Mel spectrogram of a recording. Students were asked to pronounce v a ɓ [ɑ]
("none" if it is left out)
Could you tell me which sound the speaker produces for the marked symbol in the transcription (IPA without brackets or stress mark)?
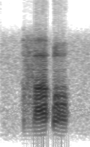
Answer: ɑ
